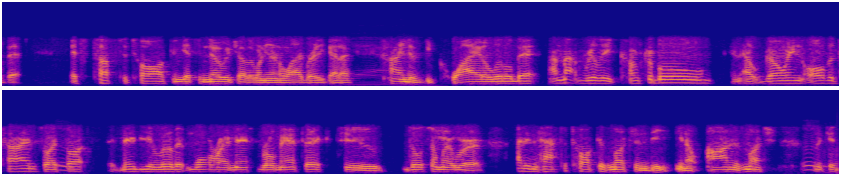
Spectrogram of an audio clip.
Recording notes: The guy on the phone today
